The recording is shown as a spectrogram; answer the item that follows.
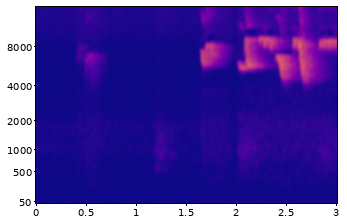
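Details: Hooded siskin, a bird the keeper caught himself, singing: after faint notes, a run of bright, high, buzzy twittering phrases with sliding whistles starts at about 1.6 seconds, broken by a short pause, then continues to the end.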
